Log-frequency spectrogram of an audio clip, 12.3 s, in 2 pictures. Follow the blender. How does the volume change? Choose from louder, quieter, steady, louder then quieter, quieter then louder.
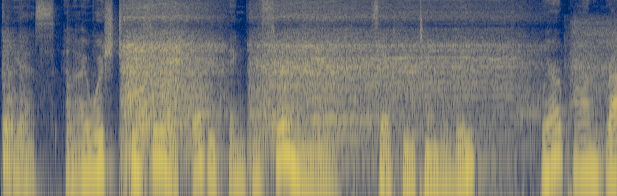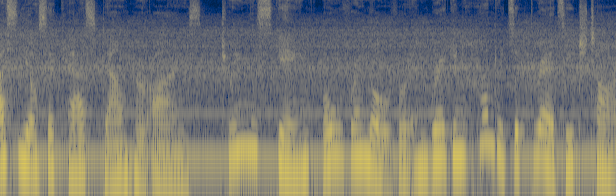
quieter.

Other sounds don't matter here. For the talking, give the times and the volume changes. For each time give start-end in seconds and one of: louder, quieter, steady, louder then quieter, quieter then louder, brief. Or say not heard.
0.1-12.2 steady.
